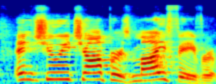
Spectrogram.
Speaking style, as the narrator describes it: whined Brother

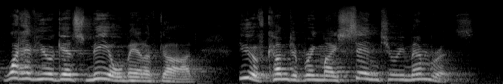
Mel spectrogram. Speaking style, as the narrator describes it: The widow cried out

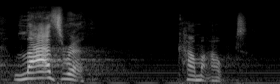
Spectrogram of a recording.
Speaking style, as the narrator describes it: Jesus … called in a loud voice

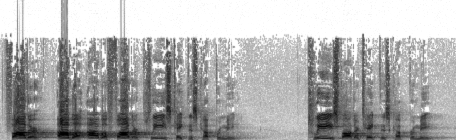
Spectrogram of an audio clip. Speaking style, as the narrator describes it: cried out

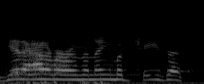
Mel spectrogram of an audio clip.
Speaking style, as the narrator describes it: was shouting

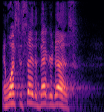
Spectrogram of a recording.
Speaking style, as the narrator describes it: He cries out again, louder

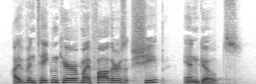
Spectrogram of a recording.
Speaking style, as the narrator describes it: he said

